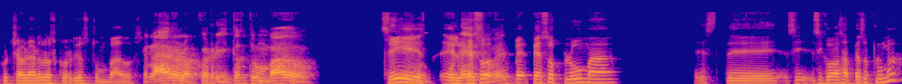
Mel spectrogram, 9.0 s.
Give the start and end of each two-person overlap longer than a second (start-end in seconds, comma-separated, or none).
3.9-5.2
